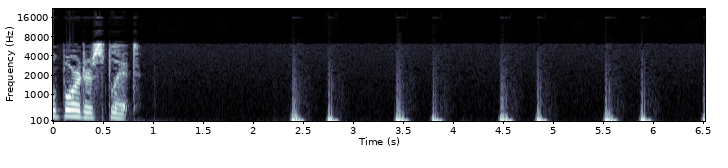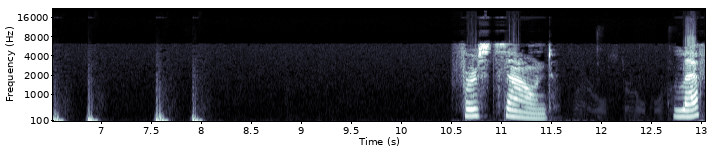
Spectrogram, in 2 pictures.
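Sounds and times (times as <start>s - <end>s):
heartbeat through stethoscope: 2.4s - 8.1s.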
